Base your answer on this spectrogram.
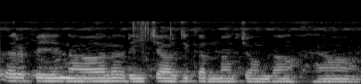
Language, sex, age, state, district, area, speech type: Punjabi, male, 18-30, Punjab, Muktsar, urban, read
